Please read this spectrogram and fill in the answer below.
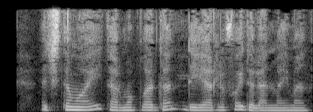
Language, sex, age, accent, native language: Uzbek, female, 30-39, Samarqand, Uzbek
